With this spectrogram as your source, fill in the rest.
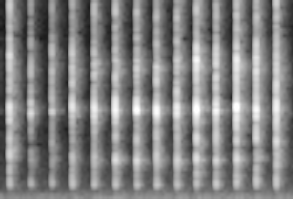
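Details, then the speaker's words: Lithium-ion cell tapped with a metal object: about five quick solid clicks a second with no hollow ring, the full sound of a genuine, heavier cell, whereas a fake, lighter cell sounds hollow. "tok Daha dolu bir ses geliyor"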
